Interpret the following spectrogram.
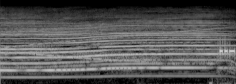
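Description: A voice holding one long sung note at a steady pitch that creeps slightly upward.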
